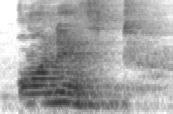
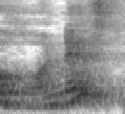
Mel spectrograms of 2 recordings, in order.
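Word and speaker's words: honest: ऑनेस्ट, हम इसको हॉनेस्ट नहीं पढ़ेंगे, यदि हम इसको हॉनेस्ट पढ़ेंगे तो ये सही नहीं रहेगा।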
